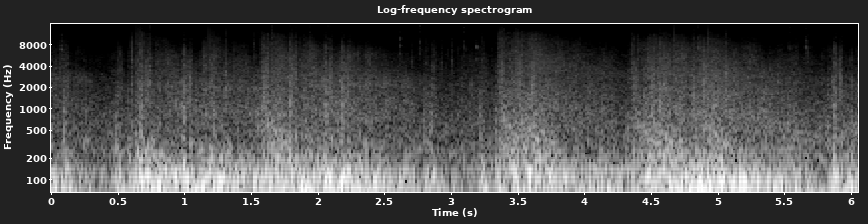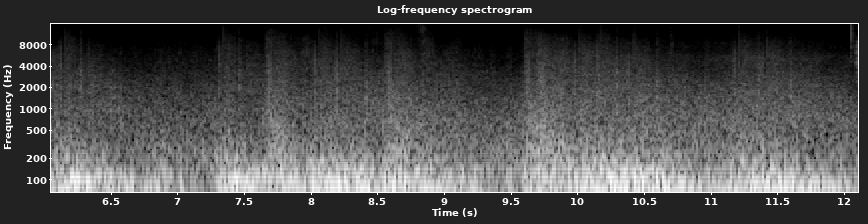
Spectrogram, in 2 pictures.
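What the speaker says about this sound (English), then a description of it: "And even the 4-inch guns are doing damage" Naval 4-inch guns fire in the Ultimate Admiral Dreadnoughts warship game, a dense, continuous barrage of overlapping booms and rumbling blasts that keeps going for the whole stretch without a pause.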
